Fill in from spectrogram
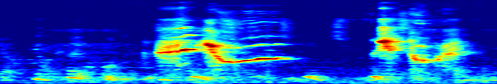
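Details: Two-year-old pet cockatiel indoors, known for saying good morning in Polish and its own name, producing two bursts of high, speech-like talking with sliding, nasal tones separated by a short pause.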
